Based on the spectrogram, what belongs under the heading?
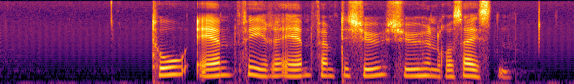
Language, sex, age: Norwegian, female, 28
